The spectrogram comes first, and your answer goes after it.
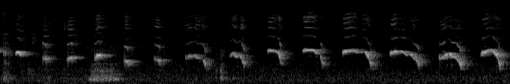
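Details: Labrador Retriever puppy, 14 days old, from litter J, whimpering indoors: a steady series of short, high, downward-bending squeals repeated about three times a second, with a brief low grunt near the start.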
